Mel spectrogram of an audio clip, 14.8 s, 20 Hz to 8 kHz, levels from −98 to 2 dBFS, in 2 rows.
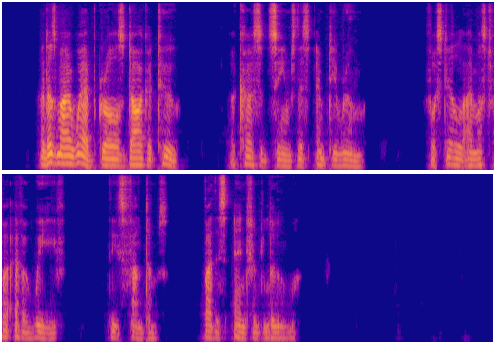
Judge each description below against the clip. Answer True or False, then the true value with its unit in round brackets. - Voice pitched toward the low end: True (110 Hz)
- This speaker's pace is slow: True (100 wpm)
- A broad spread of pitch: False (3.1 semitones)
